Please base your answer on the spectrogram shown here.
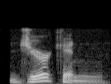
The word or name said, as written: jerkin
